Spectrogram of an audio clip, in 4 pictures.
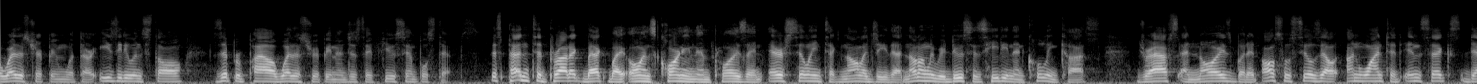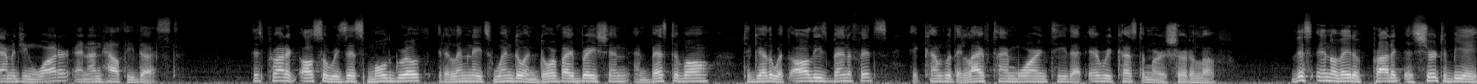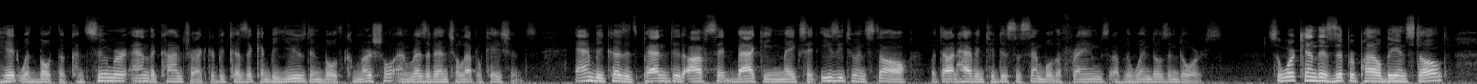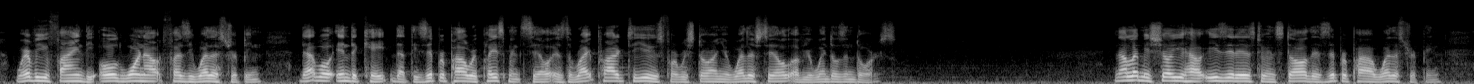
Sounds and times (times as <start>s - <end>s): Speech: 0.0s - 16.6s, 17.3s - 27.1s, 27.7s - 53.3s, 55.4s - 58.8s.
